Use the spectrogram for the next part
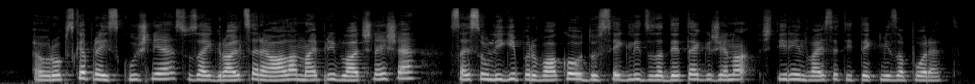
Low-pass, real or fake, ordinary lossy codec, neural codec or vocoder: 14.4 kHz; real; none; none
